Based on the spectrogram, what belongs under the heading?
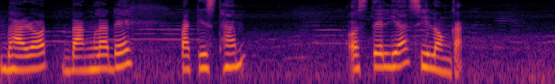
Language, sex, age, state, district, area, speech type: Assamese, female, 45-60, Assam, Dhemaji, rural, spontaneous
